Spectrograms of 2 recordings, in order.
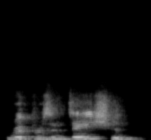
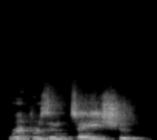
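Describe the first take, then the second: No difference in how they are said.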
